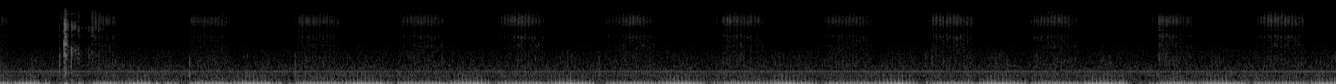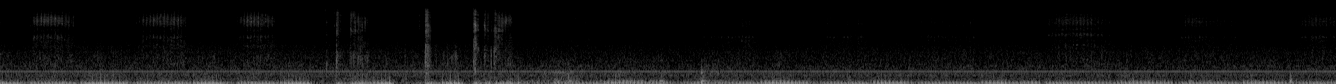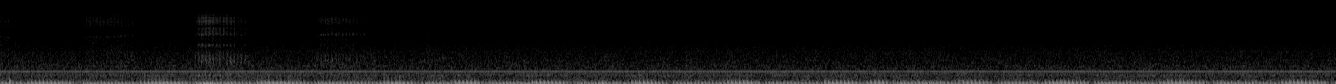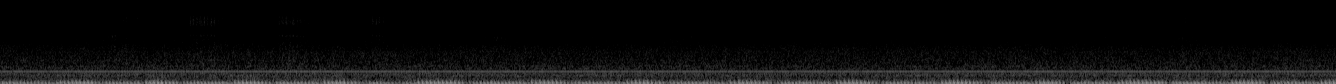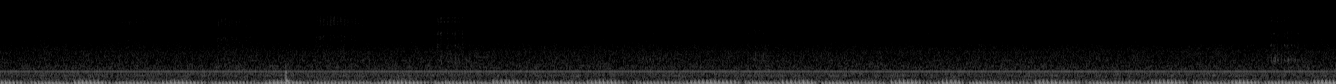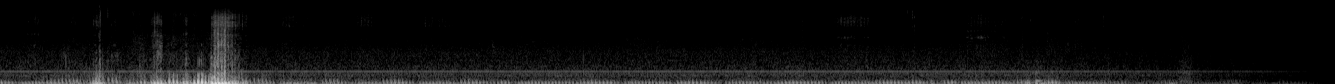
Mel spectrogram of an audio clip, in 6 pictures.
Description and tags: Awesome purring session.
purring, purr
